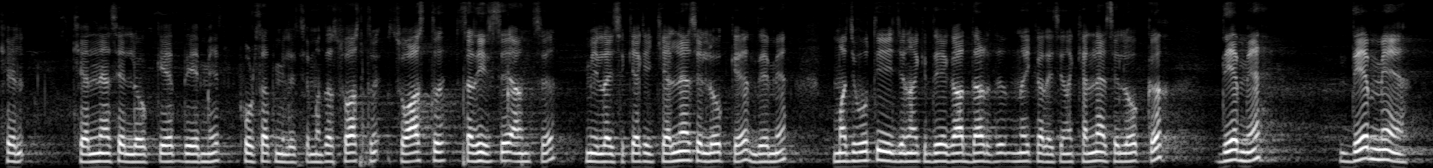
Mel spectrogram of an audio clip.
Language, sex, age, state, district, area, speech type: Maithili, male, 18-30, Bihar, Begusarai, urban, spontaneous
